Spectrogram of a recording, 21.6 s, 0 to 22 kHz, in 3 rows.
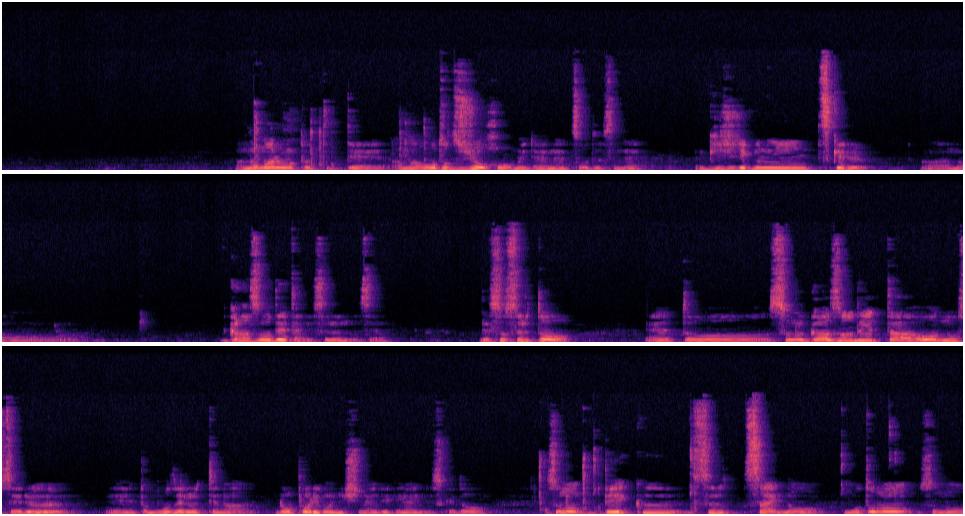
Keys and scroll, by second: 2.6 ctrl+z.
